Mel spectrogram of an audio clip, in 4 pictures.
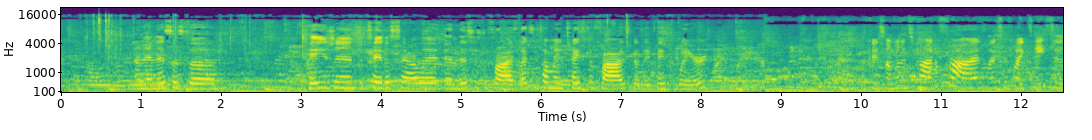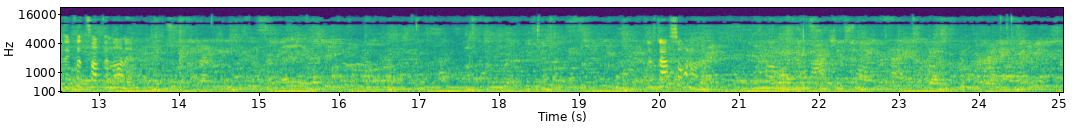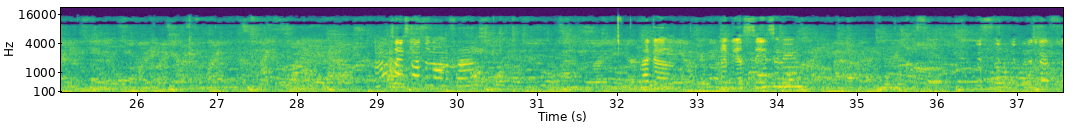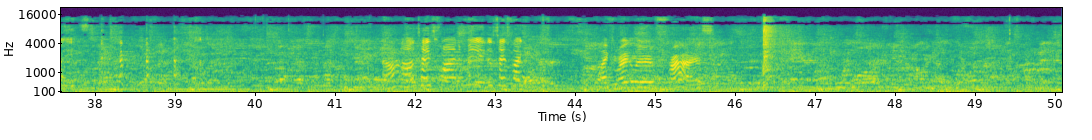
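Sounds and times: background music: 0.0 - 50.0
diners talking: 0.0 - 50.0
restaurant hum: 0.0 - 50.0.

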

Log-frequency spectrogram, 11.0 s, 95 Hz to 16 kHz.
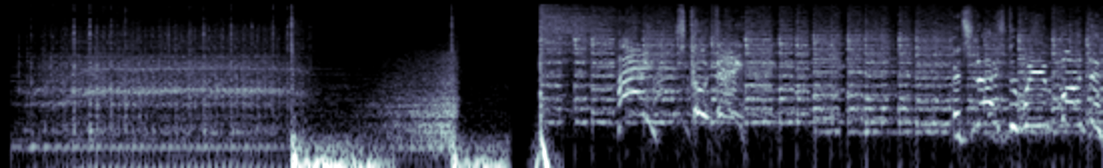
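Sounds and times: fast mechanical rattle: 0.1 - 3.1.

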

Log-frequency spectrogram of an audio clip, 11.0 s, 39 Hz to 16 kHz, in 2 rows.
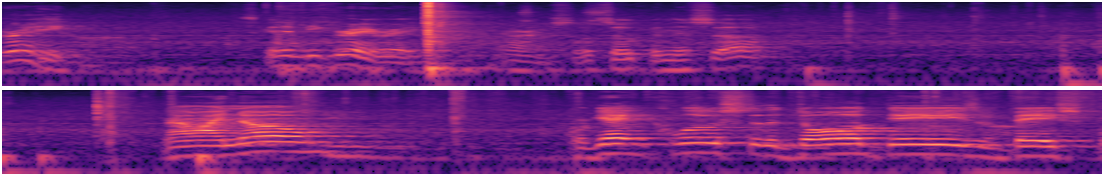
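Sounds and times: soft low knocks: 4.0 - 4.2, 5.2 - 7.0.

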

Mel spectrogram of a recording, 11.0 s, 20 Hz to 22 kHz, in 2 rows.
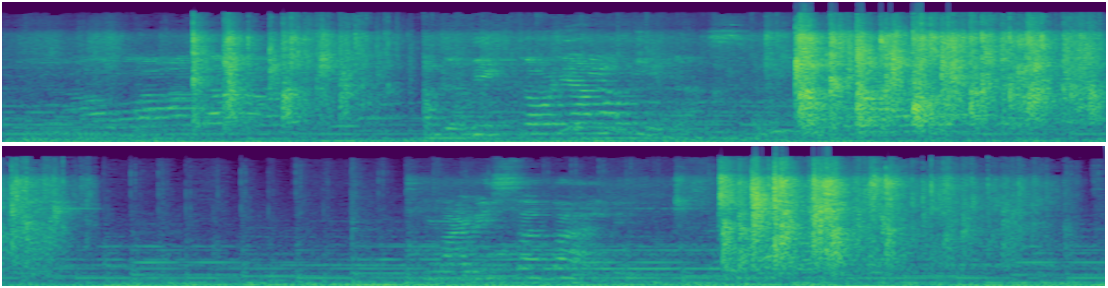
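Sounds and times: children applauding: 1.0 - 2.1, 4.0 - 6.0, 9.0 - 10.9.

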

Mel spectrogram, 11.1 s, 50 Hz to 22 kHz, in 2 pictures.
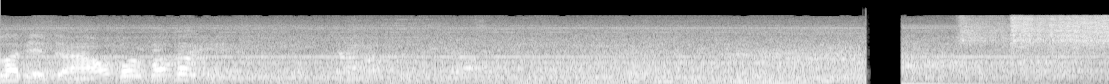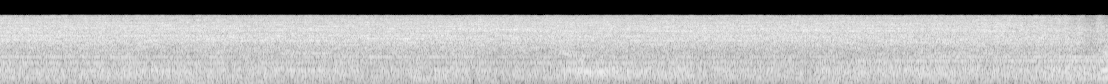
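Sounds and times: machine hissing with faint whine: 4.7 - 11.0.

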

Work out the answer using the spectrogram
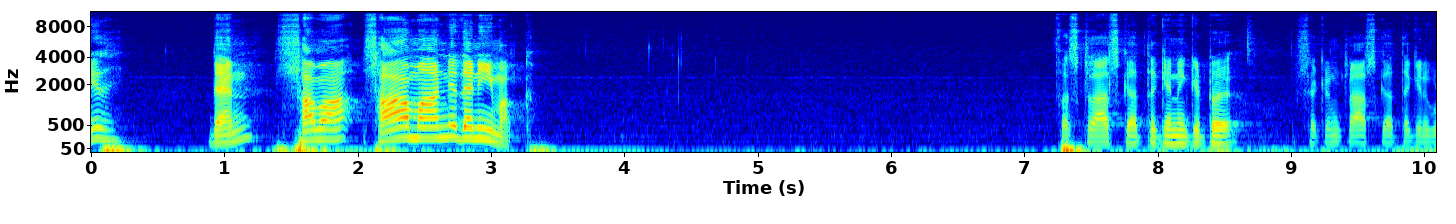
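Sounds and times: man's amplified voice: 0.9 - 3.4
faint clicks: 3.6 - 4.8.

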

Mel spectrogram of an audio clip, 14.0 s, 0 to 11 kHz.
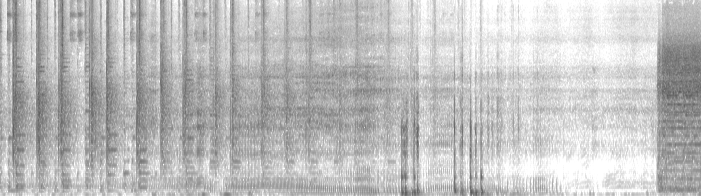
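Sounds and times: motorcycle engine passing by: 2.7 - 14.0.

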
